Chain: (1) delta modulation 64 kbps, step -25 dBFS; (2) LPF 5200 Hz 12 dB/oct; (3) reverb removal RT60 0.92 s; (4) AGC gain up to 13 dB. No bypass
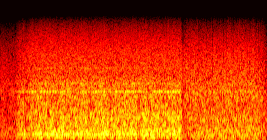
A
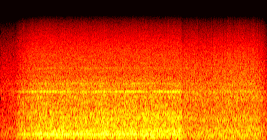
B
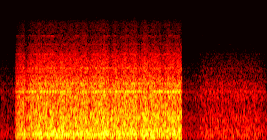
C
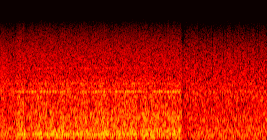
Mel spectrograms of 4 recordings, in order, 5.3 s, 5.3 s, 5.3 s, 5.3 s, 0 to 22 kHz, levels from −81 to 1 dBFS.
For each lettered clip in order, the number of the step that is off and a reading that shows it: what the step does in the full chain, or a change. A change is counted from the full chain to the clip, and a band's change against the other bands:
3, loudness change +2.0 LU; 1, 4 kHz band -5.5 dB; 4, loudness change -12.0 LU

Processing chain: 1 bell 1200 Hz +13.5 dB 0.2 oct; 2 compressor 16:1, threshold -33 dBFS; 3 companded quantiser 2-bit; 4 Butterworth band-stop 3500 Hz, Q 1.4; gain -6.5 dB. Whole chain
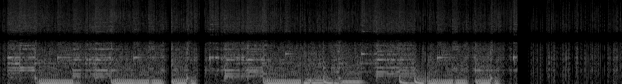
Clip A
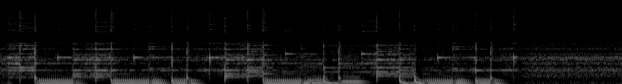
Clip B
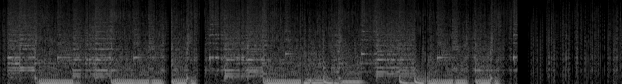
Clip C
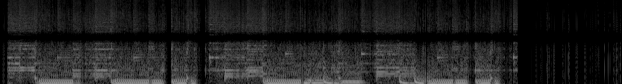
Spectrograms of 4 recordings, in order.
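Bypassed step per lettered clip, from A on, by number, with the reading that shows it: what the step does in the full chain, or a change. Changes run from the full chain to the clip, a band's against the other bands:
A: 3, distortion -5 dB; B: 4, 4 kHz band +8.5 dB; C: 1, 1 kHz band -2.5 dB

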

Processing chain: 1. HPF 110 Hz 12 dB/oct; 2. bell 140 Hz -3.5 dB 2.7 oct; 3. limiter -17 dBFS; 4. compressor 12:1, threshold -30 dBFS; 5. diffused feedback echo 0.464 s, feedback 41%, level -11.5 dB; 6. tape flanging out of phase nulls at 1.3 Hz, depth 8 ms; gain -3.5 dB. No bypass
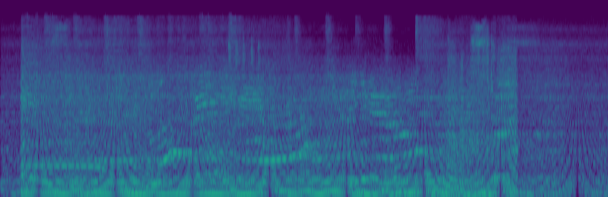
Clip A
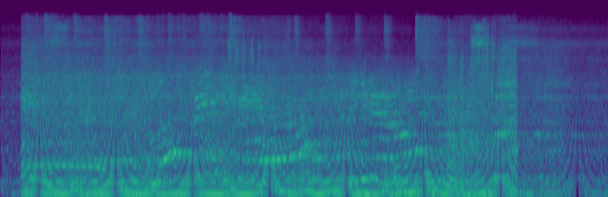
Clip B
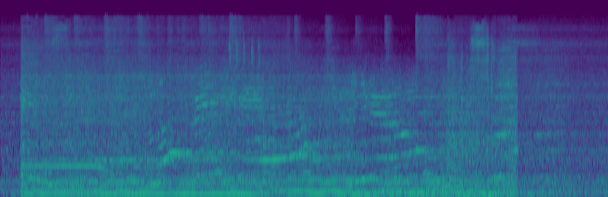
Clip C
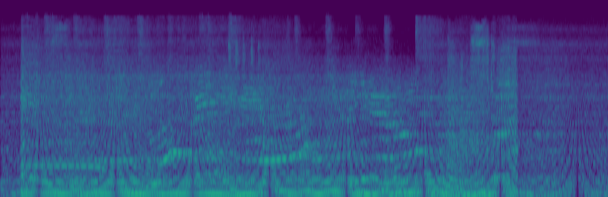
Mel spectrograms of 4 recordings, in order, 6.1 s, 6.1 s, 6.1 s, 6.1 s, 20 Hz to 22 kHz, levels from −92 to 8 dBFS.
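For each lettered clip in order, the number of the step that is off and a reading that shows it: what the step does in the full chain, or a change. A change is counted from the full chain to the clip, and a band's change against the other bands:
4, mean gain reduction 6.0 dB; 6, loudness change +3.0 LU; 1, 125 Hz band +2.5 dB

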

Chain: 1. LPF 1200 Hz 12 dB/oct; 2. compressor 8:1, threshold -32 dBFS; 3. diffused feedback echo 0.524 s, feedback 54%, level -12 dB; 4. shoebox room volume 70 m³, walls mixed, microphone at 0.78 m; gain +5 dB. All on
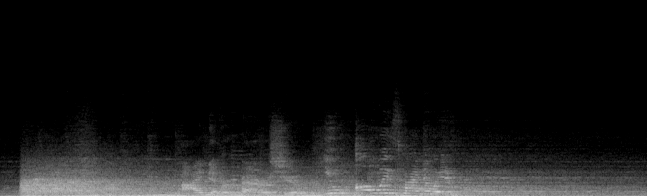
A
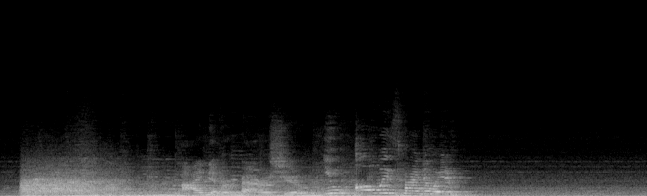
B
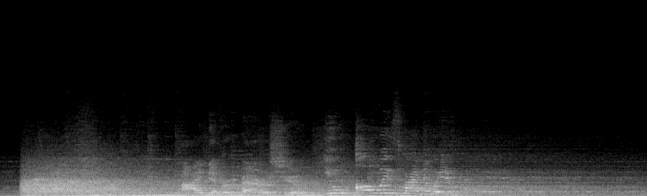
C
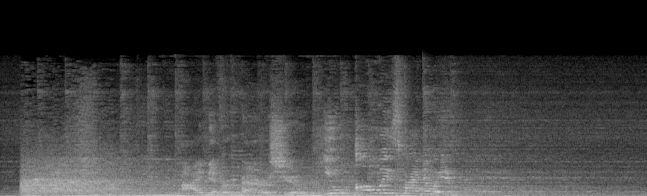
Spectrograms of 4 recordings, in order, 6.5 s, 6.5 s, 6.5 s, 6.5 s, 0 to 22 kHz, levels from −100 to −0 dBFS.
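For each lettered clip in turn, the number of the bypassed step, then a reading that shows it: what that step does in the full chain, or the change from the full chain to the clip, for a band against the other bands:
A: 3, momentary loudness spread change +4 LU; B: 2, mean gain reduction 2.5 dB; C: 1, 4 kHz band +18.0 dB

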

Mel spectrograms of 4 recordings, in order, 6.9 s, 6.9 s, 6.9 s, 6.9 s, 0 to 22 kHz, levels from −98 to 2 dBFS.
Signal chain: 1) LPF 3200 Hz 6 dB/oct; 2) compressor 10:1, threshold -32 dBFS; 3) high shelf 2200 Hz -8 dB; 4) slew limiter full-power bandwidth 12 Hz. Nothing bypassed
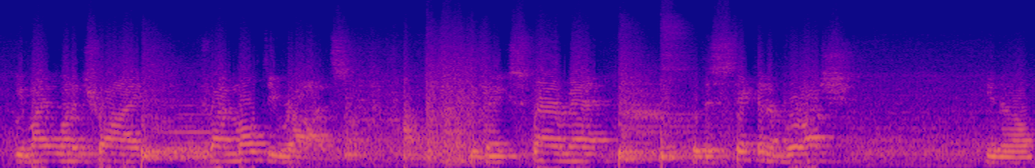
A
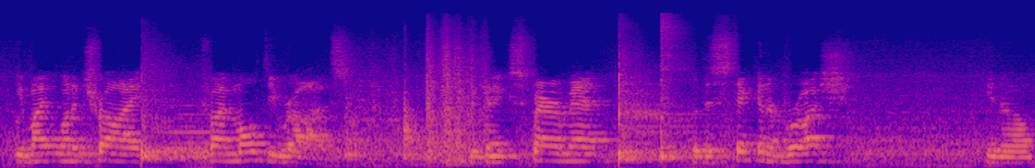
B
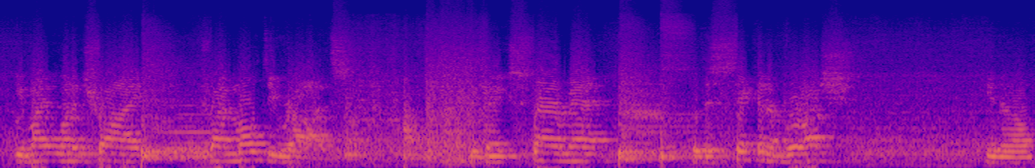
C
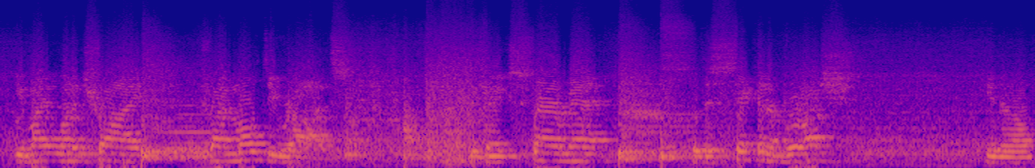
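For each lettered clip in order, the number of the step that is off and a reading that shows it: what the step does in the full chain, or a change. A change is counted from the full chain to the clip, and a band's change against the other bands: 4, distortion -7 dB; 1, 8 kHz band +3.5 dB; 3, 8 kHz band +2.5 dB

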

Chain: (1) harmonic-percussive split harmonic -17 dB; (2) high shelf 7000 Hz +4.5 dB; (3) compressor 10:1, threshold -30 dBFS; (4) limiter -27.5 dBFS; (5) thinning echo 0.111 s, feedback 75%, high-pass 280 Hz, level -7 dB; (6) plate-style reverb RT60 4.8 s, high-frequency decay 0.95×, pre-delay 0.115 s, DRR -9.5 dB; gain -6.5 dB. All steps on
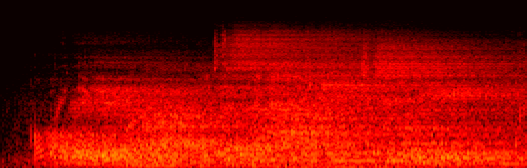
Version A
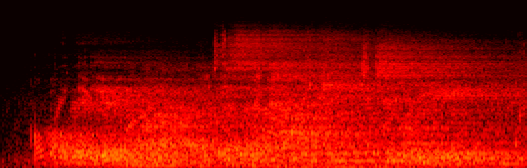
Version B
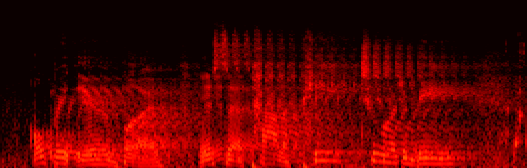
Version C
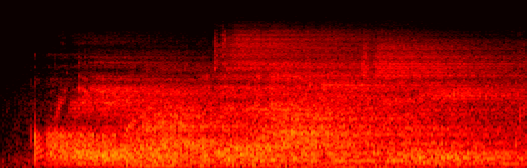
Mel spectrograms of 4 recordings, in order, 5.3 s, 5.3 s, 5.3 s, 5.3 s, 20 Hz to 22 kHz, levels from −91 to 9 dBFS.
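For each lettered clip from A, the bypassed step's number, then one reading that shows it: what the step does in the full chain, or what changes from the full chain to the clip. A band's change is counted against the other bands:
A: 5, echo-to-direct 11.0 dB to 9.5 dB; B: 6, echo-to-direct 11.0 dB to -4.0 dB; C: 4, momentary loudness spread change +2 LU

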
